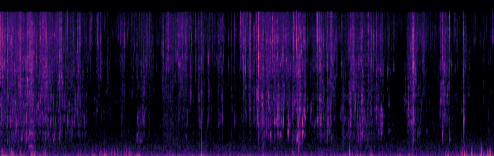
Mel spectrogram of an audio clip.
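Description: Hands squelching and sloshing through thick wet mud and shallow muddy water while grabbing a catfish, a busy run of wet sucks and splashes with a couple of sharper slaps about four and five seconds in.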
